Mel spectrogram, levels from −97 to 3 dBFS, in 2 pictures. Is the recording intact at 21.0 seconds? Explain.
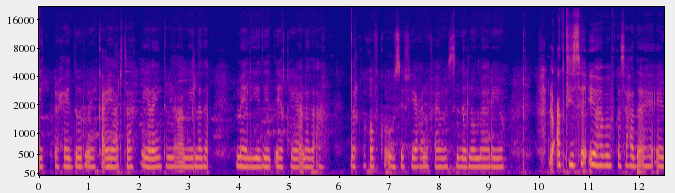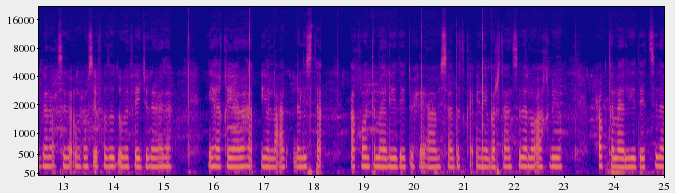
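Yes, the speech at 21.0 seconds plays through intact, with no dropout, click, distortion or other fault at that moment.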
